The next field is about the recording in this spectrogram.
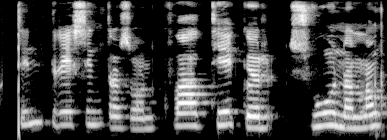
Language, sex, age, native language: Icelandic, other, 13, Icelandic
